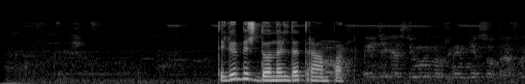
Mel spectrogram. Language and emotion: Russian, neutral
